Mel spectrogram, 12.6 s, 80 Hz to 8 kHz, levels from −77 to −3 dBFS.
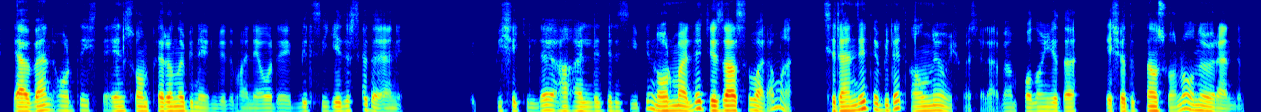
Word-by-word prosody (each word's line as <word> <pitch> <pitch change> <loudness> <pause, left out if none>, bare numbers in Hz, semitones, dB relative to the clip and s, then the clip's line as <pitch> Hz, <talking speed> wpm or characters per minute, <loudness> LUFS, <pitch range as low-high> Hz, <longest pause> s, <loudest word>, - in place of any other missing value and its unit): Ya, 110 0 +5
ben 130 +4 +3
orada, 125 0 -7
işte, 130 - -13
"En 120 0 -1
son 120 -1 -1
perona 120 0 +2
binelim." 100 -4 -7
dedim. 90 0 -15
Hani, 95 -1 -11
oraya 100 0 -9
birisi 115 0 -9
gelirse 120 +5 -4
de, - - -2
hani, 95 -1 -8
eee, - - -29 0.7
bir 115 - -9
şekilde, 120 +3 -3
ha 120 -1 -5
hallederiz 115 0 -4
gibi. 125 - -7
Normalde 125 +7 +4
cezası 130 +1 +6
var 120 -5 +2
ama - - -6 0.3
trende 125 +10 +4
de 150 -4 0
bilet 180 +7 +1
alınıyormuş 120 -1 -1
mesela. - - -17
Ben 105 -1 -12
Polonya'da 110 0 -2 0.3
yaşadıktan 115 +4 +2
sonra 120 +7 -2
onu 140 -6 +2
öğrendim. 95 -5 -1
115 Hz, 170 wpm, -26 LUFS, 105-125 Hz, 0.7 s, cezası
